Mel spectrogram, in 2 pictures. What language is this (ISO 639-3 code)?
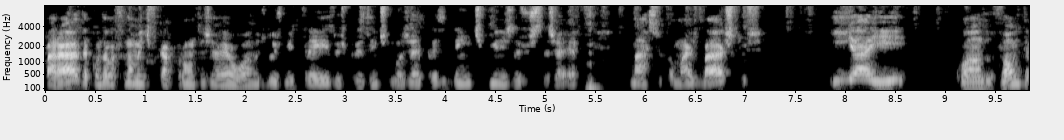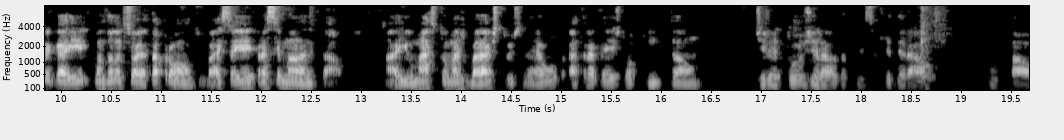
por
